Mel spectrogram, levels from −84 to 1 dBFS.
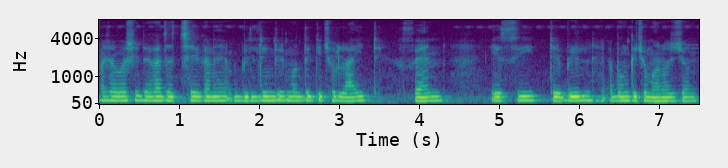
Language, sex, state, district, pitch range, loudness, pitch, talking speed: Bengali, male, Tripura, West Tripura, 140-145 Hz, -15 LUFS, 145 Hz, 105 wpm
